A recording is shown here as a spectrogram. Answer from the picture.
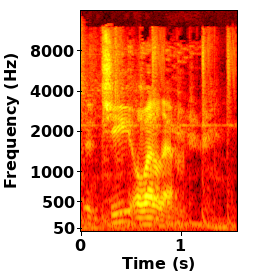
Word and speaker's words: GOLM: He asked to be referred to by the last bit, which is, of course, GOLM. Much to his surprise, it ends up being pronounced like Golem anyway.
